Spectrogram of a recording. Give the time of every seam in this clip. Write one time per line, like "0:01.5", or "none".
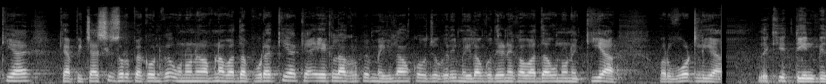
0:07.2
